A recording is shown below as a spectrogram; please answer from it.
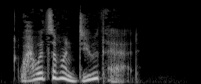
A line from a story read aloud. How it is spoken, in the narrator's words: Jack sighed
